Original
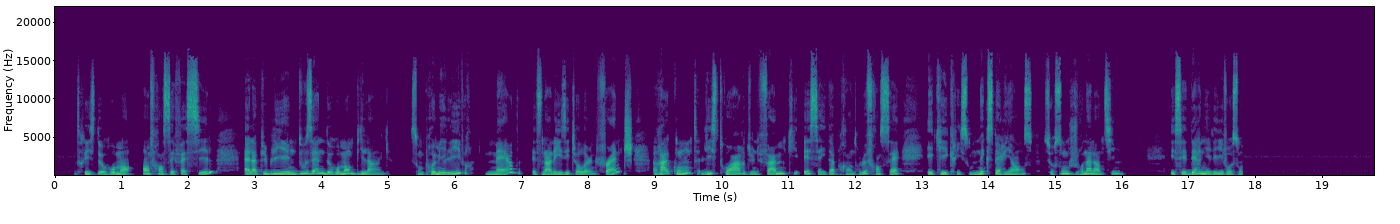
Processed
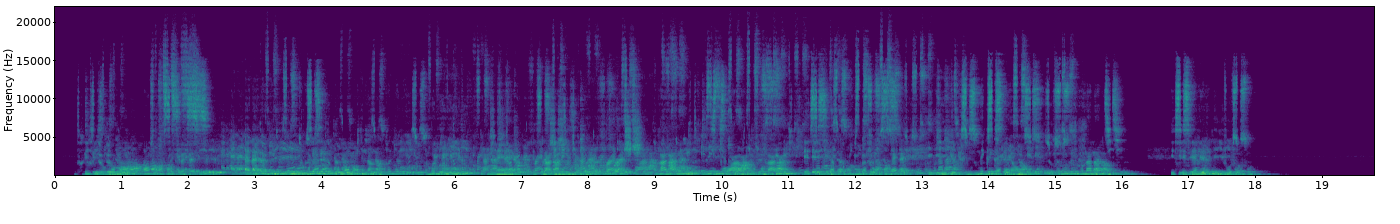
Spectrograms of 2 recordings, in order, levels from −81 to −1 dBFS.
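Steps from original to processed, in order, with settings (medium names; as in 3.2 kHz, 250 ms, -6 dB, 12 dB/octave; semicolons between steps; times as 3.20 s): ever faster or slower copies 241 ms, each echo +3 st, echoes 2, each echo -6 dB; reverberation RT60 0.50 s, pre-delay 111 ms, DRR -1.5 dB; trim -8.5 dB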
